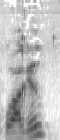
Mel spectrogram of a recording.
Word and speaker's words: Wagyu: And am I saying that right, Wagyu? – That's correct. That's correct.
